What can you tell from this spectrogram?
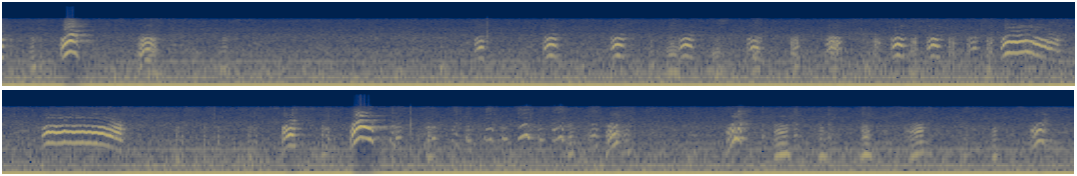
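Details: Litter of Cane Corso puppies, five days old, squeaking with scattered short yelps, then one long drawn-out arching cry midway, followed by more brief chirpy whines.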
